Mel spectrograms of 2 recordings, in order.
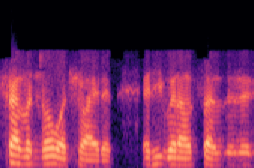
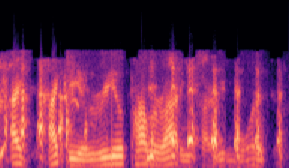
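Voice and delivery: laughing brag; 9 semitones higher than usual. Real, not acted. Joking about singing from balcony.

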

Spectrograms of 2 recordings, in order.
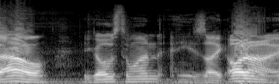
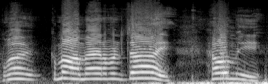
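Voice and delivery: very high, loud mock pleading; frantic comic begging; mock desperation; 7 dB louder than usual. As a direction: cry out like a hammed-up dying man. Acted desperate begging, retold video.

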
